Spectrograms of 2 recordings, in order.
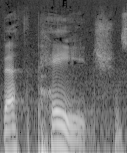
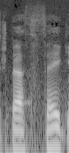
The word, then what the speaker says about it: Bethphage: Now, before I begin reading, there is a place name here, which, because it's so often mispronounced, when it was imported into the United States, usually the word was changed to Bethpage. So there are cities called Bethpage in America. The name of the city is Bethphage, is how it's pronounced.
